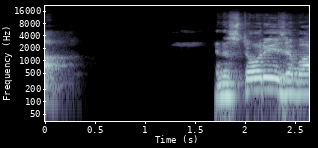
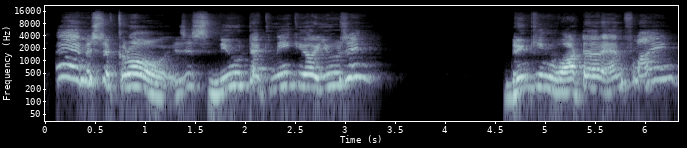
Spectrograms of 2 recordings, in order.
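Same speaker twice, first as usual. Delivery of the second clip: teasing swan; 9 semitones higher, 4 dB louder than usual. Acted. Swan teasing the sinking crow.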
